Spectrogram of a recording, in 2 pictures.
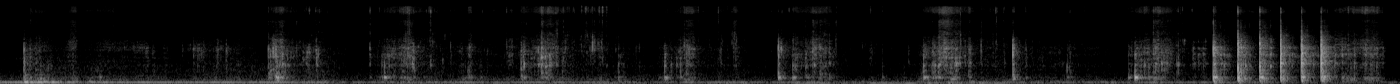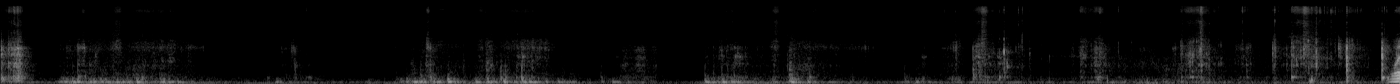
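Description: A trowel scooping Portland cement powder out of one plastic bucket and scraping and stirring it into a watery latex slurry in another: irregular scrapes and knocks of the blade against the plastic buckets, with a quick run of strikes about halfway through.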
